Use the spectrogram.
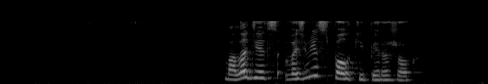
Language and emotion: Russian, positive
